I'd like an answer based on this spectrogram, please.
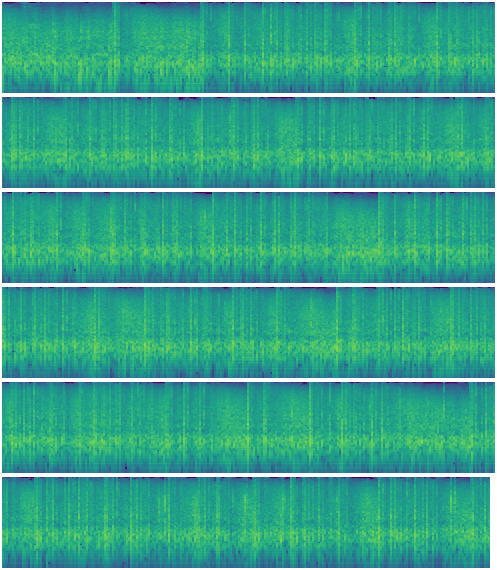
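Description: Aerial fireworks display: a dense, unbroken barrage of shells bursting and crackling, many sharp reports a second with no let-up.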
